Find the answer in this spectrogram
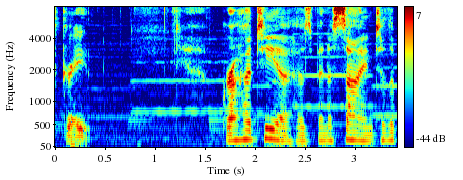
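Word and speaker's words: G'raha Tia: introduction is in order say yeah gratia that's how You' say his name yeah I am graaa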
